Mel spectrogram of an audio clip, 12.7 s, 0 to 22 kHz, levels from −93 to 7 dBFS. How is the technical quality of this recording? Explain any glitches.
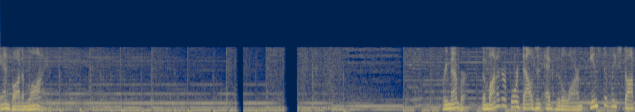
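The recording has three kinds of network-related glitches, all heard through band-limited call audio with nothing above 4 kHz, which fits a narrowband telephone codec such as G.711.

Repeated stalls (stutter) occur from 3.26 to 4.87 s and again from 5.41 to 5.64 s. The sound hitches and drags. The first stretch has 25 small hangs, the longest about 151 ms. The second has four very brief ones. Packets arrived late, so the jitter buffer kept running dry and the receiver stretched the last sound until fresh audio arrived.

A call audio freeze follows at 5.66 to 5.96 s. The sound hangs as a fading continuation that drops to silence for about 180 ms, then resumes where it stopped. The likely cause is a held-up burst of packets that emptied the buffer, inserting a gap of about 0.28 s.

A jitter buffer speed-up runs from 7.88 to 10.24 s. 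The sound plays about 10% fast at unchanged pitch and feels hurried. After the earlier delays, the buffer held too much audio, so the receiver trimmed short pitch-period slices, about 0.3 s in total, to catch up.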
